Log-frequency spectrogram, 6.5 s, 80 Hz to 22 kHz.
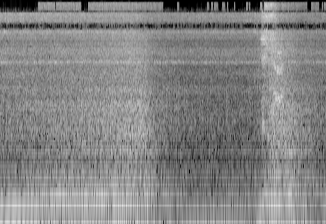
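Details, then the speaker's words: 1981 Dodge Ram 350 with Edelbrock 600 CFM carburetor, idling smoothly with a low, steady V8 rumble and no misses after the idle circuit was blown out with compressed air and mixture screws reset to half a turn. "so that seemed to do the trick um it runs smooth now"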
